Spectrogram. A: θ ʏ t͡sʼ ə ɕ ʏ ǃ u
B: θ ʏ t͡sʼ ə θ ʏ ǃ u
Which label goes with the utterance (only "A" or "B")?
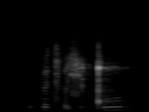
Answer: A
